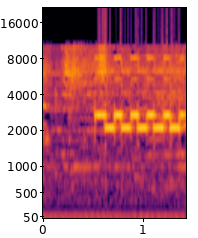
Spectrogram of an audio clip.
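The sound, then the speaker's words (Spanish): A telephone rings with an electronic ringtone: a loud, high, beeping pattern repeats in quick pulses over a low steady hum, starting partway in and continuing to the end. “Teléfono.”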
